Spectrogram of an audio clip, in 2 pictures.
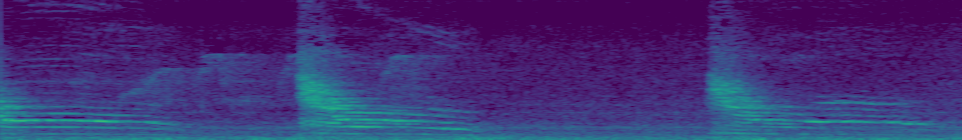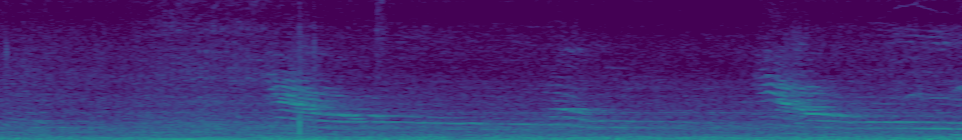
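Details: Healthy black stray cat Kkamangi meows in the hot summer, a series of about six downward-sliding cries spaced roughly two seconds apart, the first ones loudest, over a soft low hum.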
